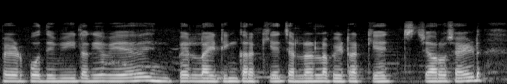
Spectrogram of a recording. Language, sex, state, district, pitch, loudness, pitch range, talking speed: Hindi, male, Uttar Pradesh, Shamli, 145 Hz, -16 LUFS, 140-145 Hz, 200 wpm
